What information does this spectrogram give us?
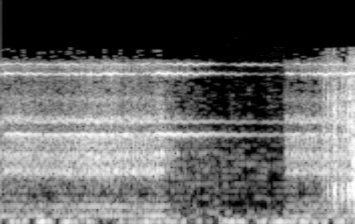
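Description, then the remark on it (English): A telephone bell rings in two bursts with a short gap between, a bright, jangling metallic trill with sustained high tones. No voices are heard. “You're still slouched there half an hour later when the telephone rings.”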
